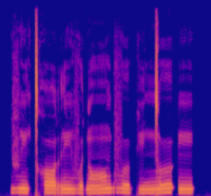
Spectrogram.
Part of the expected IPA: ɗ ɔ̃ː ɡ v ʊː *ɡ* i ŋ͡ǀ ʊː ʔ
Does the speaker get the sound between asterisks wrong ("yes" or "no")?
yes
